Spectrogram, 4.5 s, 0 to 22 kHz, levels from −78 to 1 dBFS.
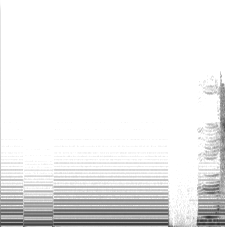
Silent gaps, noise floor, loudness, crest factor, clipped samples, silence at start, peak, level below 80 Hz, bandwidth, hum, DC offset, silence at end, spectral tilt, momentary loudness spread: none; -50 dBFS; -20 LUFS; 14 dB; under 0.1%; 0 s; -6 dBFS; -52 dBFS; 14.5 kHz; none; under 0.1%; 0 s; -3.5 dB/octave; 5 LU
